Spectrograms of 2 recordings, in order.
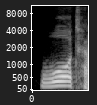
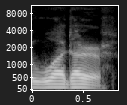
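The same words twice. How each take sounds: First: The T is a clear, strong T sound. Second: The T sounds like a soft D flap. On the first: "the same word" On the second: "they will say water. Yeah, T sounds like D"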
